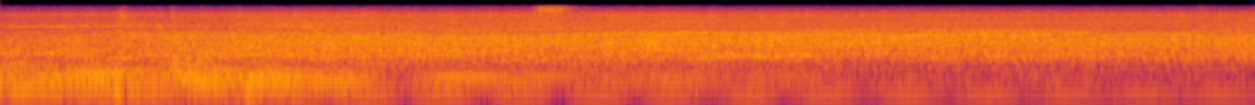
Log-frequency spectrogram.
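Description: A live band's last held chord dies away over the first two or three seconds while a concert audience applauds and cheers, and the applause carries on steadily afterwards.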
